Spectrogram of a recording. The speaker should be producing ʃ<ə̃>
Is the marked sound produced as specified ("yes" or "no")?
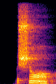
no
